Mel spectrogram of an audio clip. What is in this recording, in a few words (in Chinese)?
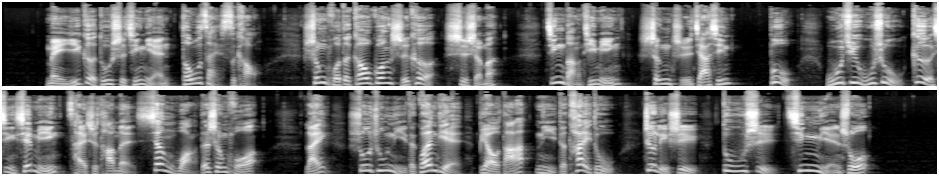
节目版头; 都市青年说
